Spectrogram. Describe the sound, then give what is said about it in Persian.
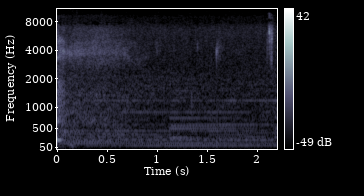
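Steady rain that came on suddenly pours down in a continuous, even hiss at moderate loudness, with a faint low hum running underneath and no voices. “مثل همین بارونی که یهویی اومد اینجا همه چی شست”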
